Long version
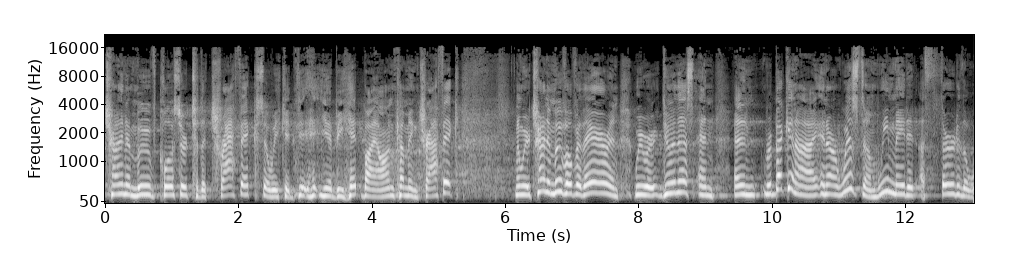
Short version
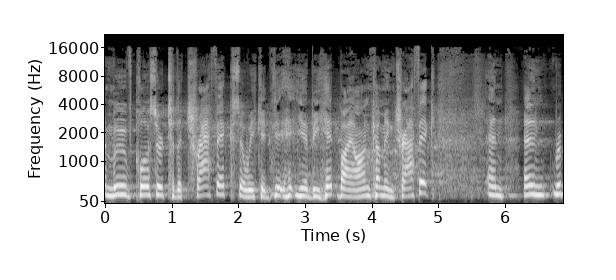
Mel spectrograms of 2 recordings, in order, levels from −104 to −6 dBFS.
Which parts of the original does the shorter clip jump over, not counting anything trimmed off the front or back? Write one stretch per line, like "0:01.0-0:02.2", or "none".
0:06.1-0:08.9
